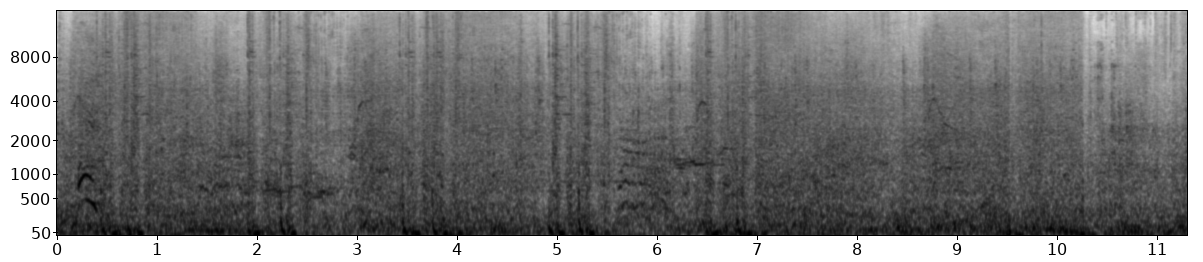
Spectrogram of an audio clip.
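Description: A mechanical beast roars and screeches during a fight.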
